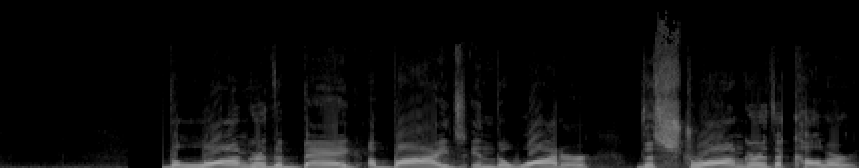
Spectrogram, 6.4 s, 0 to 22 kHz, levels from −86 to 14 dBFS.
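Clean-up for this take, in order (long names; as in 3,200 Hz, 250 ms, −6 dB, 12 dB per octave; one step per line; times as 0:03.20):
clipped peaks rebuilt −21.5 dBFS
ambience match 0:00.96–0:01.22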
